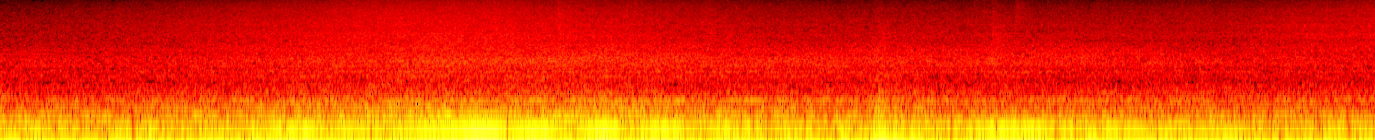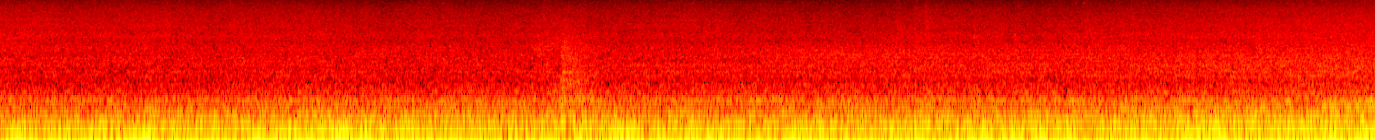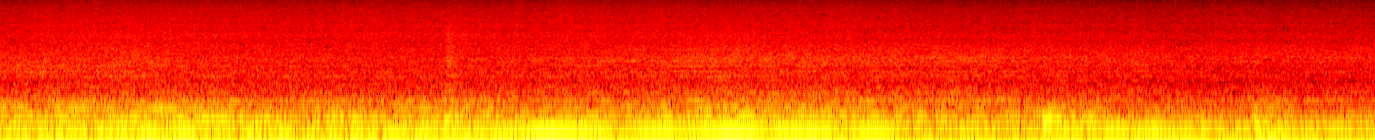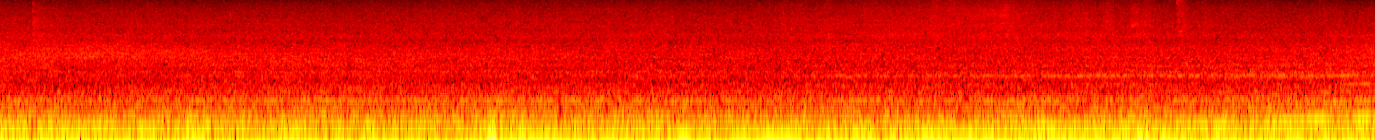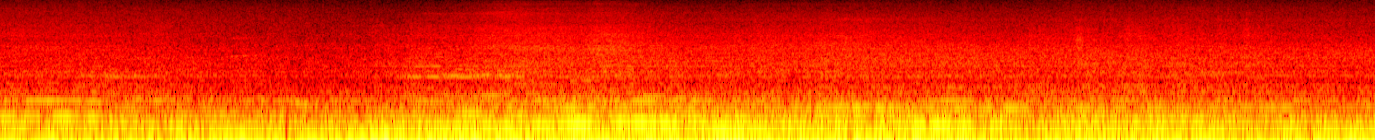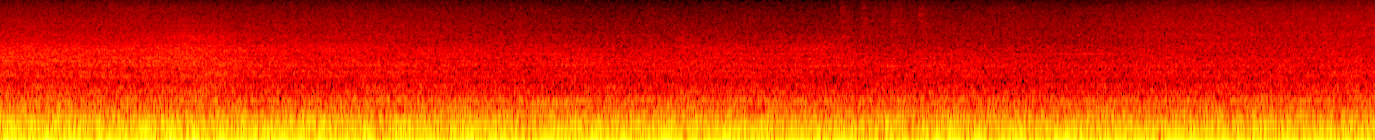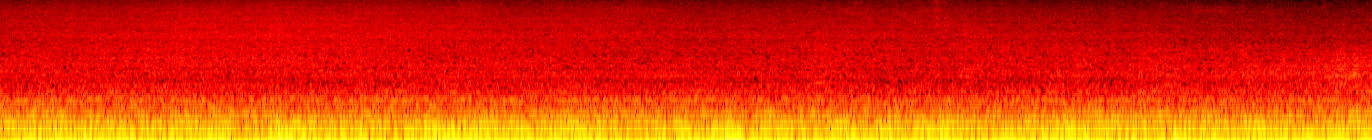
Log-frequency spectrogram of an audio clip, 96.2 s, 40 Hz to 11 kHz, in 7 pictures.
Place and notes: st pauls parish church of north sunderland and seahouses ... inside the porch ... dpa 4060s clipped to bag to zoom h5 ...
